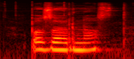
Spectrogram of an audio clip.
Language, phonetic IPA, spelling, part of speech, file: Czech, [ˈpozornost], pozornost, noun, Cs-pozornost.ogg
- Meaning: 1. attention (mental focus) 2. favor (small gift)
